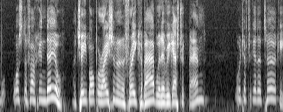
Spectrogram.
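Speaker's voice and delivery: high, exasperated ranting; indignant rant. Retold or imitated. Husband rants at wife over Turkey surgery, high and exasperated. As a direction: let the outrage spill out.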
